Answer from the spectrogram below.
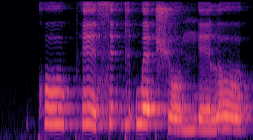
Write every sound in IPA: kʰo˦ʊ̯ pʰe˦˨ɪ̯sʰɪ˦ʔɡɪ˦ʔ wɛ˦ʔʃo˨ʊ̯ŋe˨ lo˦˨ʊ̯

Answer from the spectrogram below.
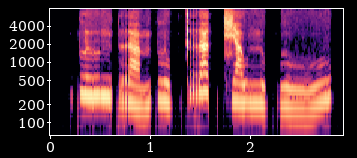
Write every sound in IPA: plɯː˧ŋpra˩˦mplu˨˩k̚ tra˥˩t̚ t͡ɕa˧wnu˨˩k̚ luː˩˦

